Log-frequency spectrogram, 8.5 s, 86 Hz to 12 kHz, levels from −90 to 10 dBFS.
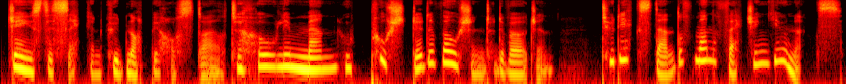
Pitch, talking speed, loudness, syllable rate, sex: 225 Hz, 165 wpm, -21 LUFS, 4.9 syllables/s, female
